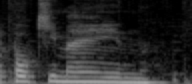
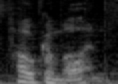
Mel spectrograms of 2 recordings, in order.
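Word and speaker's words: Pokémon: You have to get a Pokimane. Okay, how do you pronounce Pokemon? Because like I do Pokimane, just to appease of people. It's Pokemon.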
